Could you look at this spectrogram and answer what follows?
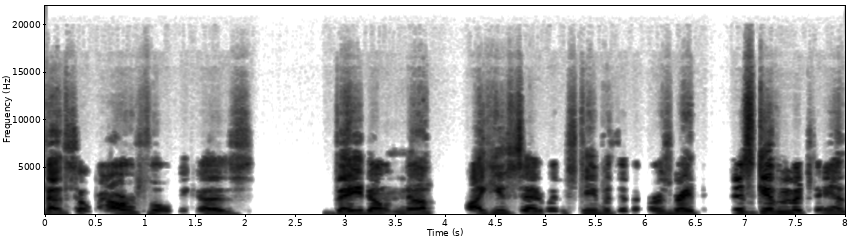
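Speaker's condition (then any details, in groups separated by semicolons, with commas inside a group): Cerebral palsy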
